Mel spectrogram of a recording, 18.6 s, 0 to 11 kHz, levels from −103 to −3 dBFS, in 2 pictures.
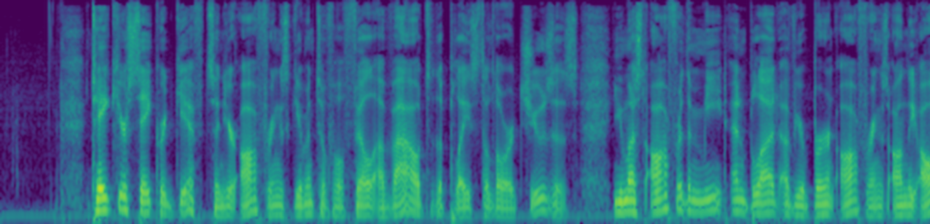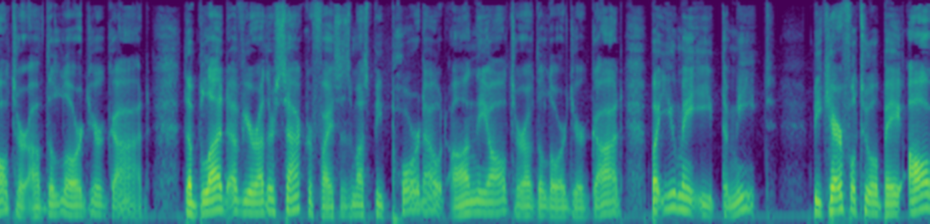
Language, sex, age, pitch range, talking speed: English, male, 50-69, 85-125 Hz, 215 wpm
